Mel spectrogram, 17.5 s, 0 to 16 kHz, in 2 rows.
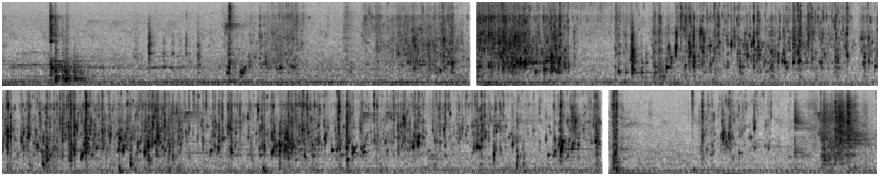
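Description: Water splashing and trickling as hands rub and squeeze raw pork in a stainless-steel bowl of water to wash it, with small clicks of the meat and hands against the bowl; the sound breaks off abruptly about 5 and 15 seconds in.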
